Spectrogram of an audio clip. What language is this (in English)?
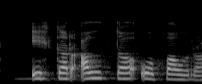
Icelandic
